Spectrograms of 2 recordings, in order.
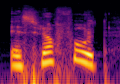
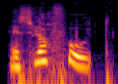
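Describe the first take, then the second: First: Leans on FAUTE, louder and higher; repeated with a lawyer's sneer; Ciceronian irony. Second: Weighs LEUR, lets it fall; mocking courtroom irony; ironic question. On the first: Acted. Deslauriers repeating the jab, courtroom irony. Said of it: "avec une ironie cicéronienne qui sentait le palais". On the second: Deslauriers mocking Frédéric's excuse, ironic lawyer's tone. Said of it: "avec une ironie cicéronienne".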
